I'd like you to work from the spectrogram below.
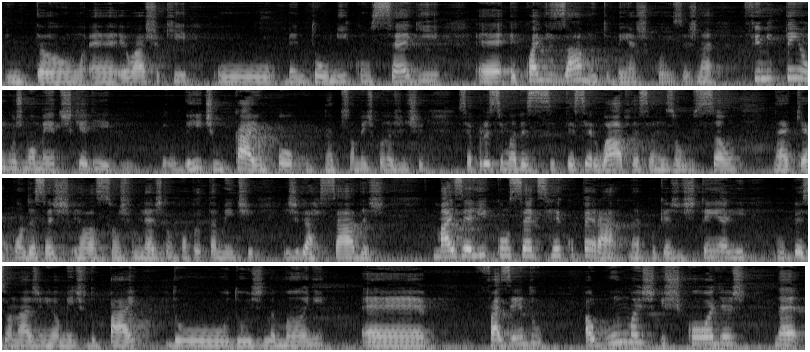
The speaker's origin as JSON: {"language": "Portuguese", "region": "Pará", "country": "Brazil", "moved": "yes", "said": "falando de Pará, né, o estado onde, de onde eu vim"}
